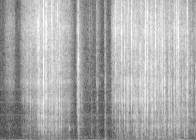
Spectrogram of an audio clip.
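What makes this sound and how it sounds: A hand lifts and folds a thin white packing paper sheet, then fingertips press it flat. Bright, crisp crinkling rises to a burst of sharp crackles, eases into a quieter patch of rubbing, then returns as a steady run of dense crinkle and rub to the end.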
